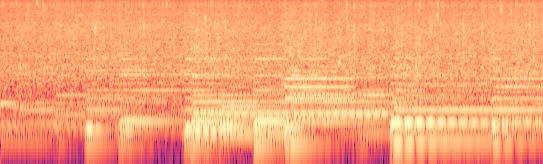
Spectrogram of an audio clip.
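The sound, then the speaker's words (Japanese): Steady rain patters on a surface, a continuous soft hiss throughout, with gentle low musical tones shifting underneath. No voices. “嫌だったこと、辛かったこと、悲しかったこと、痛かったこと、悔しかったこと、恥ずかしかったこと、苦しかったこと、雨はすべてを押し流して去っていく。”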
